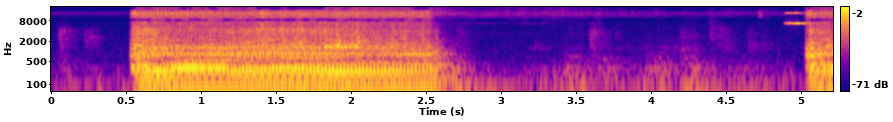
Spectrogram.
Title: Gaggia Brera squeaking sound while brewing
